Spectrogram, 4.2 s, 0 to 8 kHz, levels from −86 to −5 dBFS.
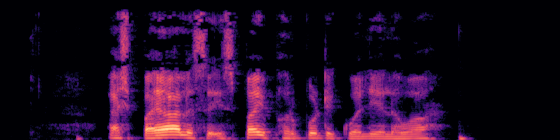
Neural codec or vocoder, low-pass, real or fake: none; 7.2 kHz; real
